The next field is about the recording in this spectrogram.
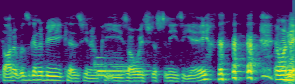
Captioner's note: laughs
